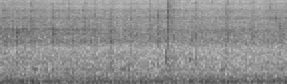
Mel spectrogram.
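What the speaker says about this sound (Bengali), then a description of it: "এবার কড়ার মধ্যে একে একে প্রথমে দিলাম রসুন কুচি" Chopped garlic sizzles in hot white oil in a wok, a steady crackling hiss with scattered sharp pops at moderate, close volume and no talking.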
